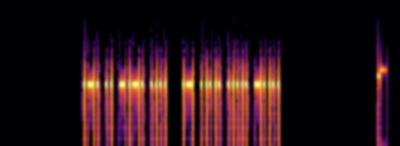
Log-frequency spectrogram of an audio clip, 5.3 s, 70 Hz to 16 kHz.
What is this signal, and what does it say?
Morse code, heard as a keyed tone, about 40 wpm, 700 Hz. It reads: RICH A556
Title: CWT Exchange 40wpm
